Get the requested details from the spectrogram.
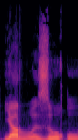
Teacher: Innallaha yarzuqu ro sukun sebelumnya harakat fathah. Maka huruf ro sukunnya dibaca tebal dibaca tabkhim.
